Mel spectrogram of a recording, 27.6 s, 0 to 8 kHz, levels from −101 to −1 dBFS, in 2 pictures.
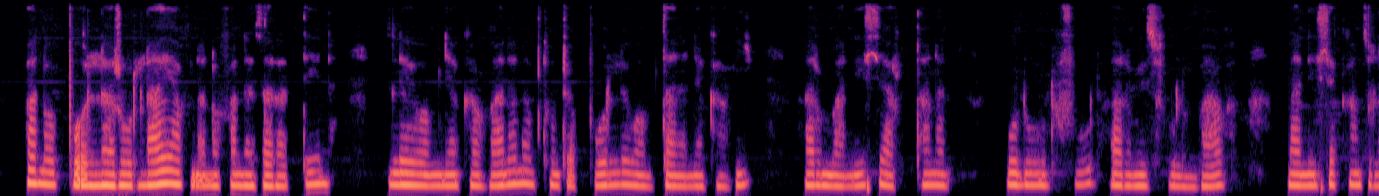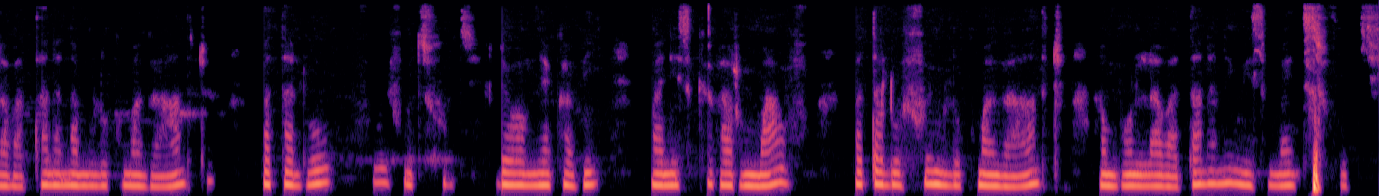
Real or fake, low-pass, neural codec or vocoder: real; 7.2 kHz; none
